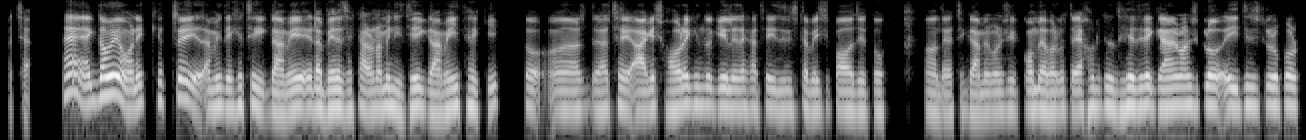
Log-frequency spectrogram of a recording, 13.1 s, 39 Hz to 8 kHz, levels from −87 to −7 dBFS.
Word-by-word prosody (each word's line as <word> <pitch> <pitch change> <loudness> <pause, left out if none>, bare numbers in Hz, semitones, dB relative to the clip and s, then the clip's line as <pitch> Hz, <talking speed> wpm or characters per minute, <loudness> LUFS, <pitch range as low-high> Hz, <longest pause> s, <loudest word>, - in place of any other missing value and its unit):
আচ্ছা। - - -13 0.4
হ্যাঁ, 240 +2 +6
একদমই 210 +7 +7
অনেক 150 +4 +1
ক্ষেত্রেই 180 +1 +1 0.2
আমি 135 +2 0
দেখেছি 145 +3 -3 0.2
গ্রামে 120 +1 +3
এটা 135 -1 +3
বেড়েছে। 130 -1 +2
কারণ 125 -2 +1
আমি 140 - +1
নিজেই 135 +5 0
গ্রামেই 120 +3 +1
থাকি। 135 0 -4 0.3
তো - - -2 0.2
অ - - -5 0.3
দেখ 130 - -8
যাচ্ছে 130 +2 -5 0.2
আগে 125 +2 +3
শহরে 130 +3 +2
কিন্তু 145 0 -2
গেলে 140 -1 +3
দেখাচ্ছে 135 0 -5
এই 130 - -3
জিনিসটা 130 0 -6
বেশি 125 +2 -7
পাওয়া 125 0 +1
যেত। 120 -1 -6 0.5
অ - - -8
দেখা 115 0 -4
যাচ্ছে 115 +1 -12
গ্রামের 120 0 -1
মানুষই 125 +1 -5
কম 130 - 0
ব্যবহার 125 -1 +1
করত। 130 - -10
এখন 135 +2 -4
কিন্তু 140 -1 -2
ধীরে, 140 +3 +4
ধীরে 150 +2 +4
গ্রামের 140 +1 +4
মানুষগুলো 150 +1 +1 0.2
এই 140 - +3
জিনিসগুলোর 145 0 -1
উপর 150 +1 +1
135 Hz, 210 wpm, -23 LUFS, 125-145 Hz, 0.5 s, একদমই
